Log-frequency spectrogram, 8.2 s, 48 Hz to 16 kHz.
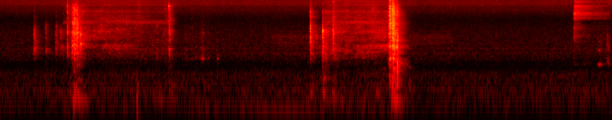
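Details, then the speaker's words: Late-1980s Realistic (RadioShack) CD-2400 CD player after repair: a few light clicks and a short whirr as the tray draws the disc in, then quiet; it plays, changes tracks and ejects fine. Normal CD loading. "let's go ahead and put in the CD shut the door it worked just fine go ahead and play it all right that's good"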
